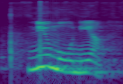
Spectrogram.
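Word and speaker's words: pneumonia: Then new से न्यूमोनिया, न्यू से न्यूमोनिया। इसकी स्पेलिंग पी से है बट यहां पर पी साइलेंट है।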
